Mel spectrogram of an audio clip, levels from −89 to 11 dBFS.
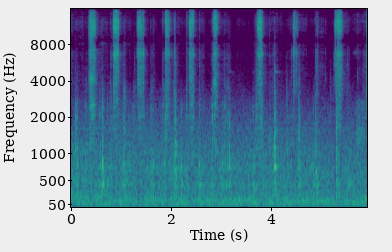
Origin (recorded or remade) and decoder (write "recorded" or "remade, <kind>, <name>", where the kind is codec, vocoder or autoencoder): remade, vocoder, BigVGAN v2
